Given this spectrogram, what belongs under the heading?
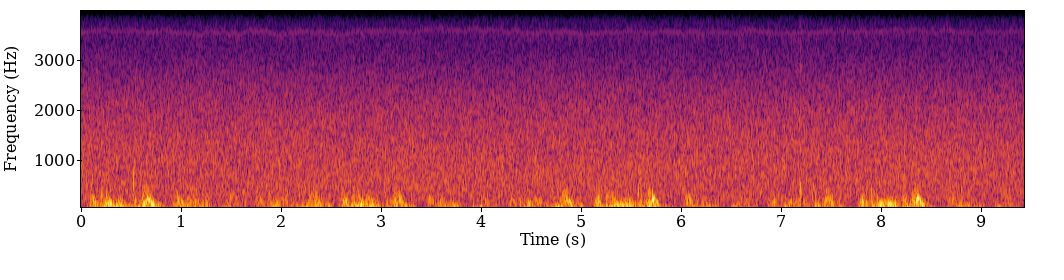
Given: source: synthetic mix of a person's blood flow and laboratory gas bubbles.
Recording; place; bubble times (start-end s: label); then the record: Doppler ultrasound of blood flow; precordium
7.12-7.26 s: bubbles
From the record:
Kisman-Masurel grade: 113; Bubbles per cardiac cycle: 1 to 2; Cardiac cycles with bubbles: 1 to 10%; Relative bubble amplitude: loud (0.450 to 0.775); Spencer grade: 1 (occasional bubble signal discernible with the cardiac motion signal, with majority of cardiac periods free of bubbles); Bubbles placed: anywhere in the cardiac cycle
